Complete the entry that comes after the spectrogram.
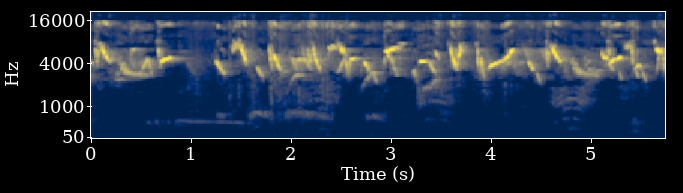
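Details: Lure birdsong meant to set birds singing and to attract females: energetic high twittering with sharp rising whistles and trills, a short dip in volume, then dense warbling, over faint lower tones.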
